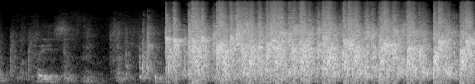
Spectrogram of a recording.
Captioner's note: applause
